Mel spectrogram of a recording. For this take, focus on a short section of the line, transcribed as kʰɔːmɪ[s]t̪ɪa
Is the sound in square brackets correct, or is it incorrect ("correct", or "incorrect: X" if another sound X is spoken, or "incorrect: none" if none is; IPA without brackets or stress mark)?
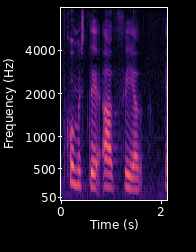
correct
